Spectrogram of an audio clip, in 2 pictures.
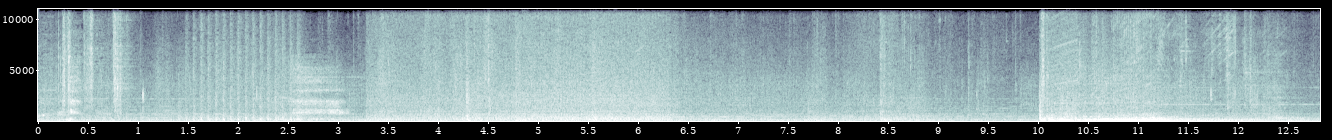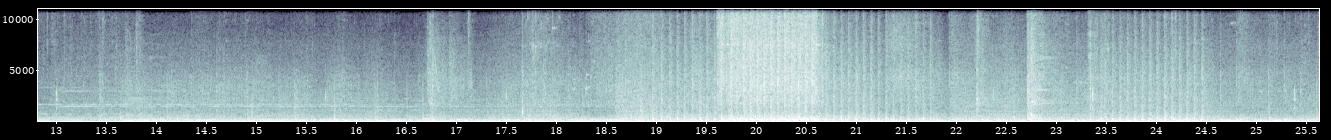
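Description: Video game gunfire crackles in continuous bursts and rapid volleys from a farming session, a busy mix of shots and impacts with a loud blast partway through.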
